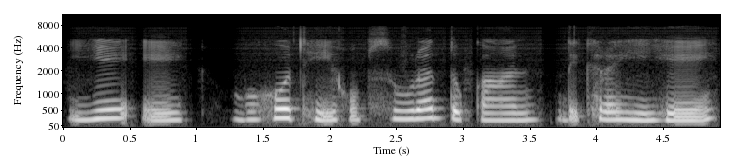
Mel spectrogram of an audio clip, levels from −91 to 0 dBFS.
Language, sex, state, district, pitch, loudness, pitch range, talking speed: Hindi, female, Madhya Pradesh, Bhopal, 225 Hz, -18 LUFS, 210-245 Hz, 110 wpm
